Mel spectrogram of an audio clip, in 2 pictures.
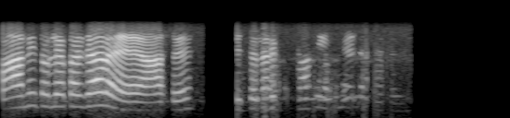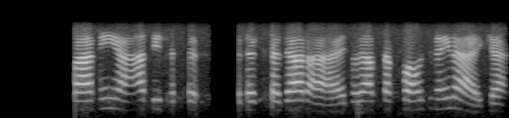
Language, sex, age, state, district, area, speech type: Hindi, female, 60+, Uttar Pradesh, Mau, rural, conversation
